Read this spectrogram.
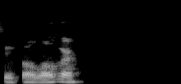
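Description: A young man speaks briefly and calmly into a close microphone.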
